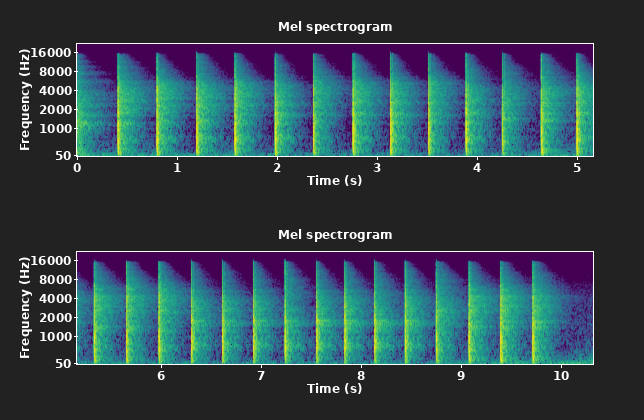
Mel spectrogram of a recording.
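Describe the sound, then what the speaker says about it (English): Hammer blows on a sheet metal cowl recess during custom metal shaping, about thirty sharp, close, evenly spaced strikes in a steady rhythm, each ringing briefly, with no talk. "So let me hammer this one"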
